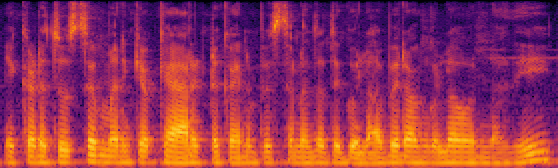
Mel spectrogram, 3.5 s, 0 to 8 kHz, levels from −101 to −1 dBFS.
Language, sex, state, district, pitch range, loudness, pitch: Telugu, male, Telangana, Hyderabad, 95-110 Hz, -19 LUFS, 100 Hz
